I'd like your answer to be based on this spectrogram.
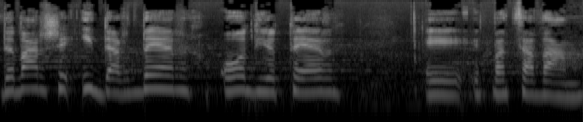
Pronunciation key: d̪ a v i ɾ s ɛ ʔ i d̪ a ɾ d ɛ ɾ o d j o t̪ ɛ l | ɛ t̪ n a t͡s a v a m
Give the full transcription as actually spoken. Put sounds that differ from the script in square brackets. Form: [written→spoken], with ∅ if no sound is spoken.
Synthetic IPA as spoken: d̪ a v [i→a] ɾ [s→ʃ] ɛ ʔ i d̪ a ɾ d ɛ ɾ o d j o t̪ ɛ [l→ɾ] | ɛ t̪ [n→m] a t͡s a v a m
